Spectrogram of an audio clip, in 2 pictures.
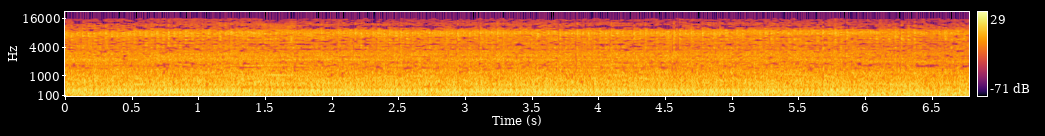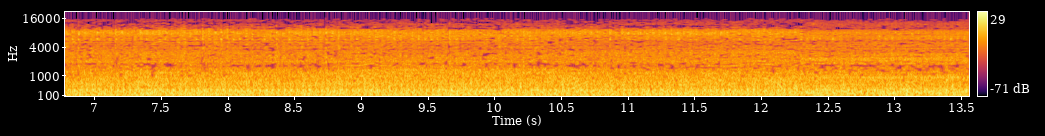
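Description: Small boat engine running steadily while the boat crosses choppy river water, its hum clearest in the first half.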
